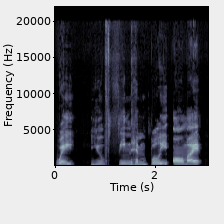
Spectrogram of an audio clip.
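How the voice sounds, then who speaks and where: Woman as a weary, deadpan male teacher. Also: mid-range voice, slow, no room sound, muffled recording, lightly acted. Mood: grumpy. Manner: flat, curt, exasperated. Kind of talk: podfic character voice.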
